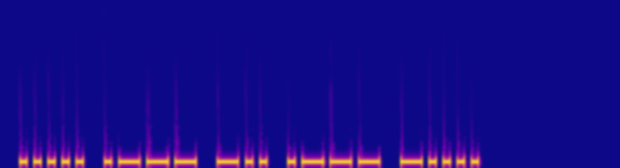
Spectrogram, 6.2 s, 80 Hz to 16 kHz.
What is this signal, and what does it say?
Morse code, heard as a keyed tone, about 17 wpm, 700 Hz. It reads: 5JDJ6
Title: Five Challenging Letter-Number Combinations 17wpm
